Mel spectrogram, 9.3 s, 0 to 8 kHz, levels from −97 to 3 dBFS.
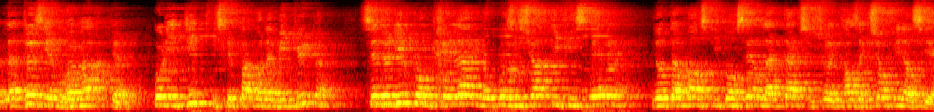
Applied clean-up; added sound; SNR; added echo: neural separator model SepFormer DNS4.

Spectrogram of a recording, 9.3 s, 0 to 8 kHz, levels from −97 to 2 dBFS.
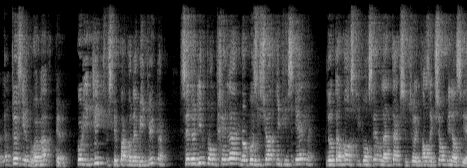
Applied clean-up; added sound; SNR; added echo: neural mask model DeepFilterNet 3.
